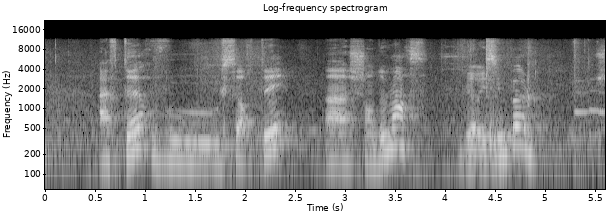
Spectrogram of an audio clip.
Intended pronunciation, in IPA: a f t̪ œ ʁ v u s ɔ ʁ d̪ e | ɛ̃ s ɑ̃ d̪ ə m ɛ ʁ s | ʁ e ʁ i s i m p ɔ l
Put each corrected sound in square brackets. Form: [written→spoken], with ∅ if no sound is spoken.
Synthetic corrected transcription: a f t̪ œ ʁ v u s ɔ ʁ [d̪→t̪] e | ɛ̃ [s→ʃ] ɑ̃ d̪ ə m [ɛ→a] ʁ s | [ʁ→v] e ʁ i s i m p ɔ l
